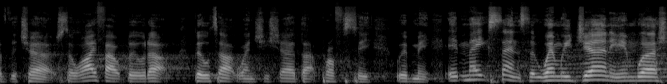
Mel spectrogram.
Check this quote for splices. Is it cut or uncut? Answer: uncut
